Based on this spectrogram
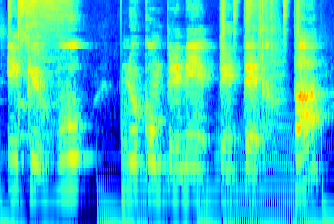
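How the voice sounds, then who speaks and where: Someone speaks in a Spanish accent. Music plays in the background. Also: man. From Spain. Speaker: Spanish teacher. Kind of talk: language lesson to camera.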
